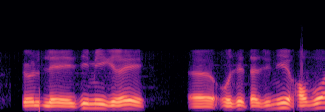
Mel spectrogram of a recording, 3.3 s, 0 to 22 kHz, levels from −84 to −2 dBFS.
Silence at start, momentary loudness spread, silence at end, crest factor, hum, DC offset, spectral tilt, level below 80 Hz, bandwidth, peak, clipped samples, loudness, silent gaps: 0.2 s; 5 LU; 0 s; 14 dB; none; under 0.1%; -10.5 dB/octave; -68 dBFS; 3.8 kHz; -6 dBFS; under 0.1%; -21 LUFS; none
